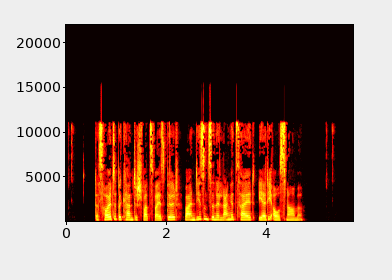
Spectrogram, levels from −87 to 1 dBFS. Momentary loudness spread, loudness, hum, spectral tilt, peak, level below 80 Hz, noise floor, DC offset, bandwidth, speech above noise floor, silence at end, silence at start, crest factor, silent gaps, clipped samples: 7 LU; -15 LUFS; none; -1 dB/octave; 0 dBFS; -68 dBFS; -53 dBFS; under 0.1%; 16 kHz; 37 dB; 1 s; 0.6 s; 18 dB; none; under 0.1%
